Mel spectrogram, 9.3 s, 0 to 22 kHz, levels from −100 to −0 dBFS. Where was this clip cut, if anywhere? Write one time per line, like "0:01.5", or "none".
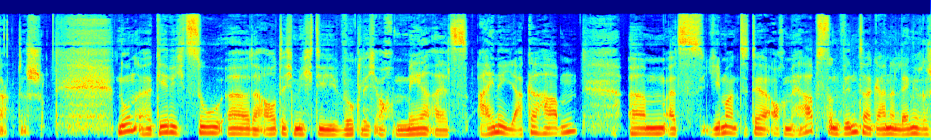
0:01.4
